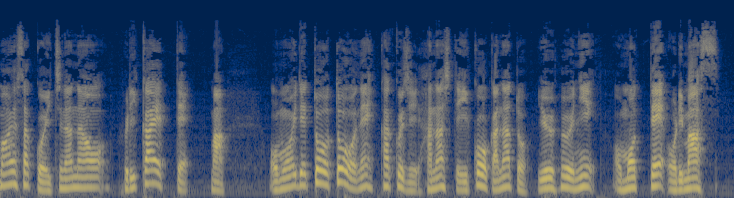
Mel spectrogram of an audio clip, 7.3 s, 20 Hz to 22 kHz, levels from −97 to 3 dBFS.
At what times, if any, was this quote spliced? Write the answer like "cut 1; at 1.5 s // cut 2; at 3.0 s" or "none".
none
